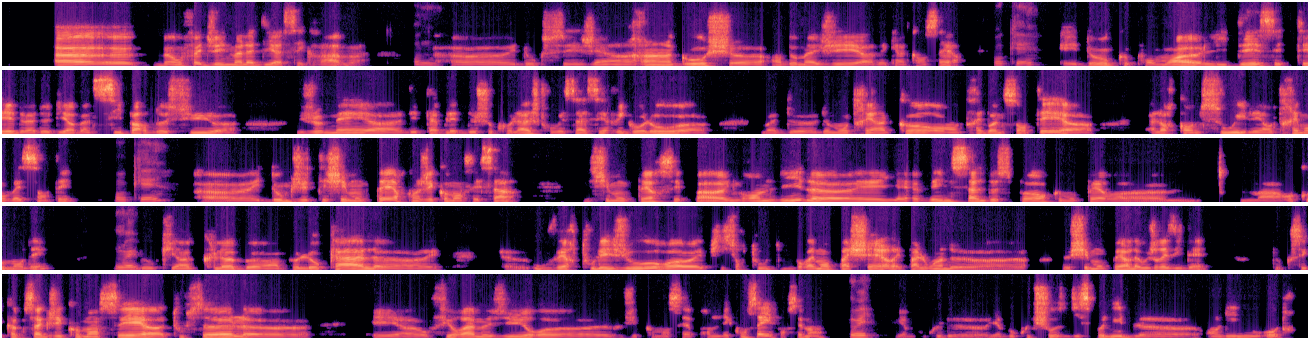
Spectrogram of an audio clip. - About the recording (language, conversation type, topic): French, podcast, Quel loisir te passionne en ce moment ?
- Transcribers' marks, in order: other background noise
